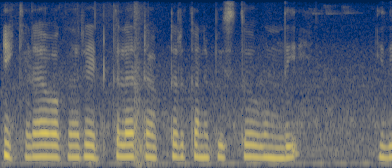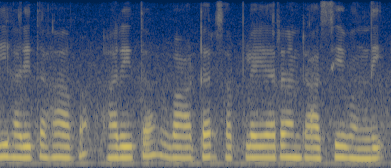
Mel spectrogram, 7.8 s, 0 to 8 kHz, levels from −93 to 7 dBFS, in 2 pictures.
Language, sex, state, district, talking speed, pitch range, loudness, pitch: Telugu, female, Telangana, Mahabubabad, 115 wpm, 195-210 Hz, -18 LUFS, 200 Hz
